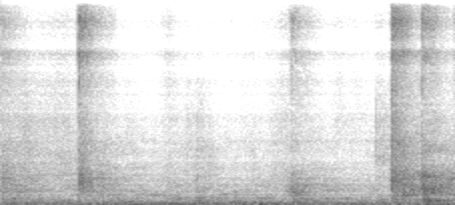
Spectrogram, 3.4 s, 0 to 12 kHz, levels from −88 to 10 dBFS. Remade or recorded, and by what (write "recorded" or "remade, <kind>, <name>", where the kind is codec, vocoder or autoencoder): remade, codec, SNAC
